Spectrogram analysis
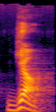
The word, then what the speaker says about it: ज्ञ: मिलकर के ज्ञ बनाया उसका उच्चारण होता है ग और य का उच्चारण ज्ञ यह कैसा है संयुक्त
